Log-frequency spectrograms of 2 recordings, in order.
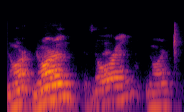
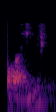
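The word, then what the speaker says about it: Norren: Noren. The second, it's N-O-R-R-O-N. The second O is pronounced more like an E. Noren.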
